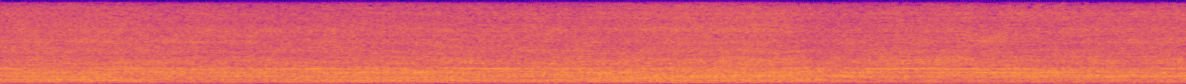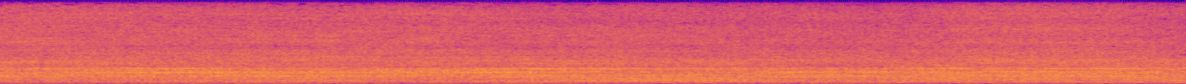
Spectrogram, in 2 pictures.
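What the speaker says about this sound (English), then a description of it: "you're kind of following your brush with the blow dryer" A blow dryer drying hair gives a loud, continuous airy whoosh with a steady motor whine, holding level throughout with no talking.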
